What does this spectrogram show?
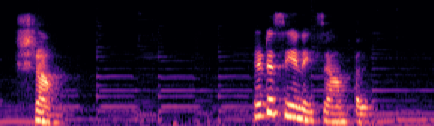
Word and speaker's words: shram: The sound of shra is pronounced as shra like the shra in the word shram.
